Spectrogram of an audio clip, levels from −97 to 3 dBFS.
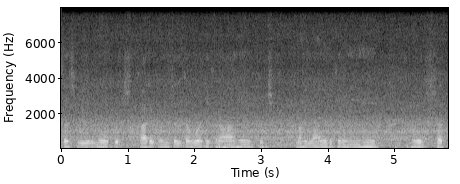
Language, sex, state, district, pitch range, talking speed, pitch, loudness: Hindi, male, West Bengal, Kolkata, 110-115 Hz, 165 wpm, 110 Hz, -19 LUFS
